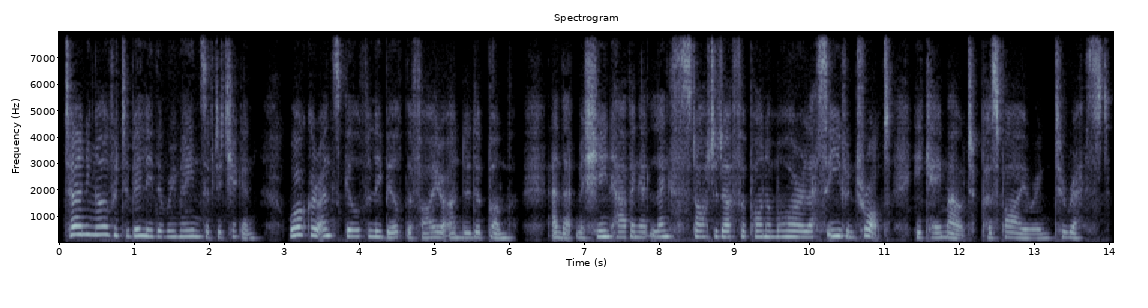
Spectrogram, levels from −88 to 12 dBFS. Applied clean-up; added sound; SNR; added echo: none; none; none; none.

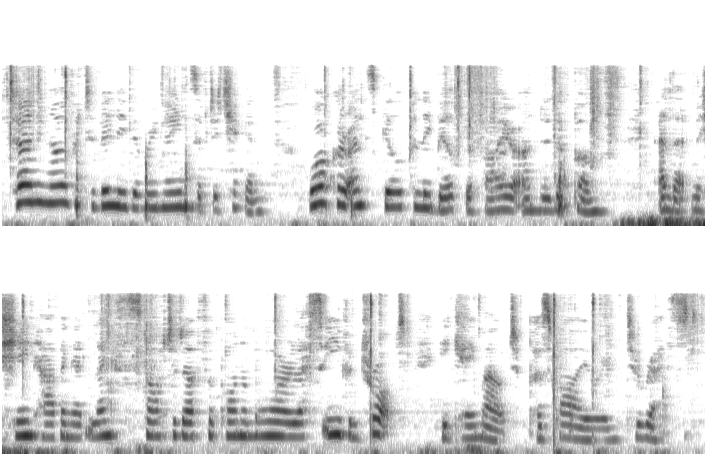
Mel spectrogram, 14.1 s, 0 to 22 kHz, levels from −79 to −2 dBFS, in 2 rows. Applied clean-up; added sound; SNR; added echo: classical method log-MMSE.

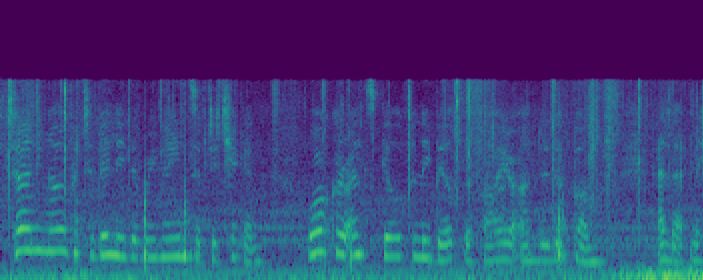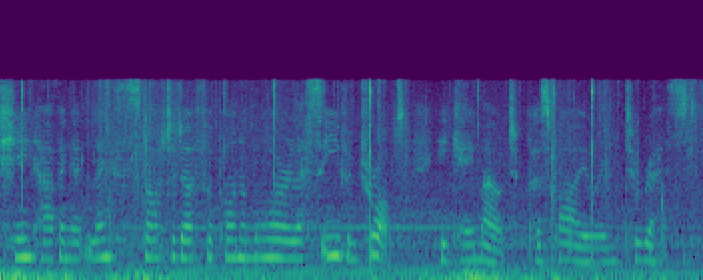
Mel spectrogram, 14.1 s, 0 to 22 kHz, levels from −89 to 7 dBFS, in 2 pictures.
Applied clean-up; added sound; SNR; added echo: none; Scissors; 3 dB; none.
